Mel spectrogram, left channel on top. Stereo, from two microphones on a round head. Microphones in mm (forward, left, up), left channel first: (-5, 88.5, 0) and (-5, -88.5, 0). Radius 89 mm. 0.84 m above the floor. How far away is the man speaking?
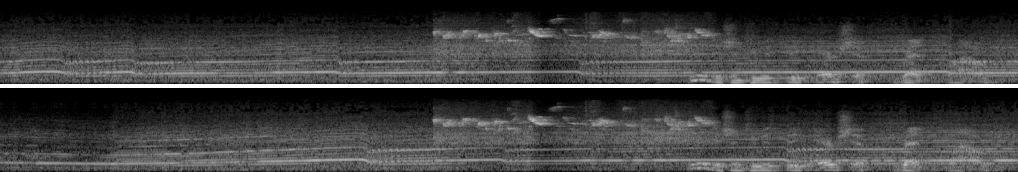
About 4 m.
